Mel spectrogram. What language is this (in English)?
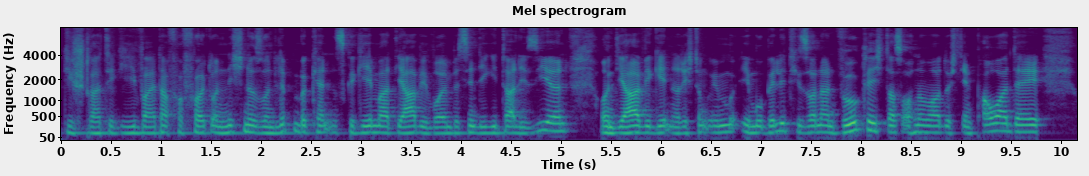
German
